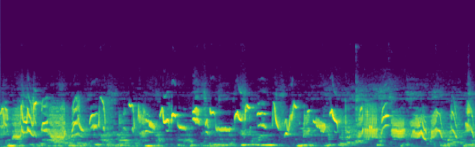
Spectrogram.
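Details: Asian pied starling after moulting singing a dense, fast medley of varied whistles, squeaky chirps and harsh chattering notes, closely packed and almost continuous, with a low murmur underneath.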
